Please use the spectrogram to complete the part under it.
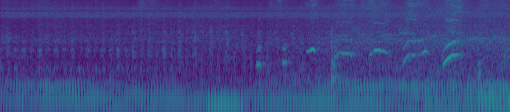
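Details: Three-week-old Rottweiler puppy making a series of short, rising squeaks in the second half, repeated roughly every half second, over a steady low rumbling hum.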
